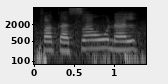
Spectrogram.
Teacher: سین میں حرف صفیر ہے، سختی سیٹی کے ساتھ پڑھا جائے گا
